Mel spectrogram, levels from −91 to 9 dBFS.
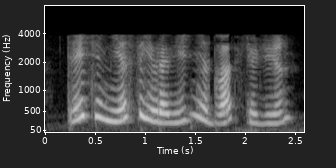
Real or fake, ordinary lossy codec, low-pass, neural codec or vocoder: real; AAC, 16 kbps; 7.2 kHz; none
